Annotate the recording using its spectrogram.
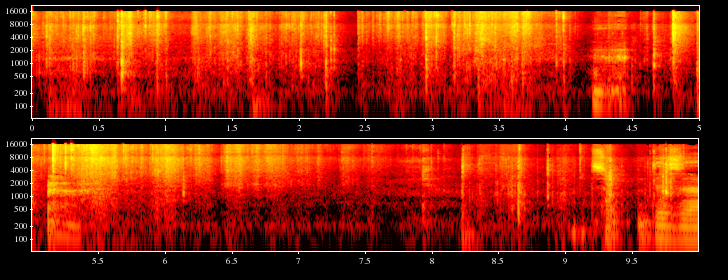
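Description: Thin plastic shrink wrap crinkling and tearing as it is peeled by hand off a cardboard booster box, in a run of short irregular crackles.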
